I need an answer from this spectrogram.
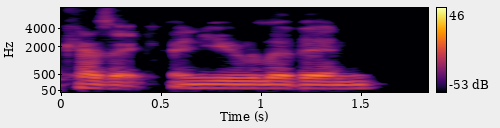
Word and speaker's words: Keswick: were born in KZ well no it's it's pronounced kzk in the UK right near kezic so I I live yeah in the north of England near the lake district and in the UK it's called kesic and you live in Keswick right and I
